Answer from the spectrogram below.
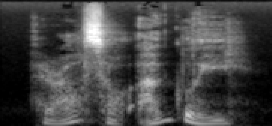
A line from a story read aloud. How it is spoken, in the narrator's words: whispered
